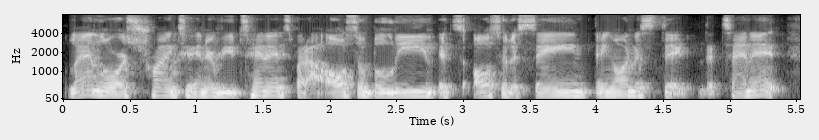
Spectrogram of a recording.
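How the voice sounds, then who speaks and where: A man's voice: medium pitch, flat delivery, moderate pace, a bit bright. A young man giving casual news commentary to camera in a conversational, slangy way. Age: young adult. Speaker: YouTube commentator. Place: small indoor room.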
